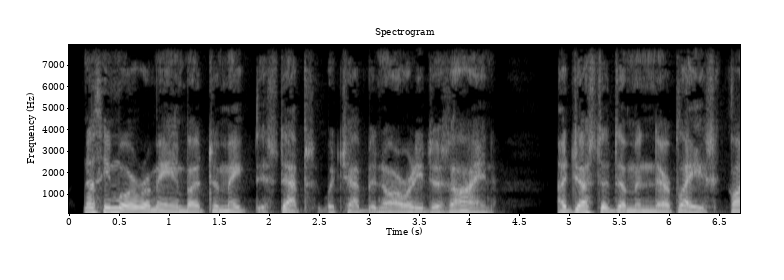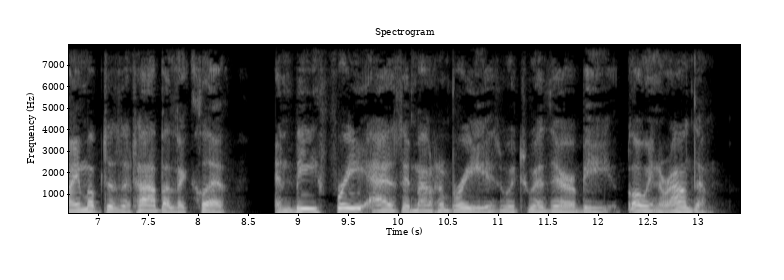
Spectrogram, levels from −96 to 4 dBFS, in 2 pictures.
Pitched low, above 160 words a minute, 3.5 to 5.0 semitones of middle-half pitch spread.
Yes: low, 110 Hz; average, 180 wpm; average, 4.6 semitones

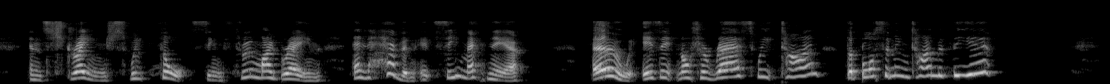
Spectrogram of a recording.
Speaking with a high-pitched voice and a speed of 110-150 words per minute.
Yes: very high, 310 Hz; average, 145 wpm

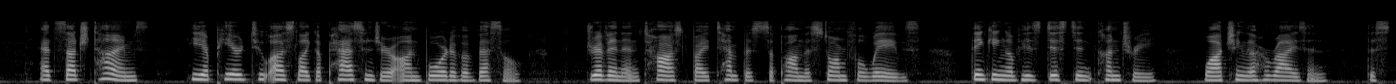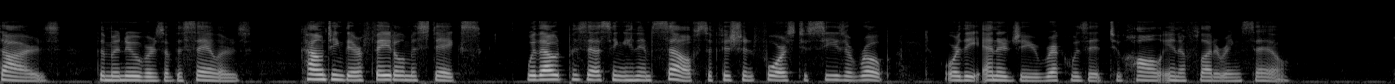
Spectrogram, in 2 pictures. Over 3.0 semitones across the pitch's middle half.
No: narrow, 2.4 semitones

